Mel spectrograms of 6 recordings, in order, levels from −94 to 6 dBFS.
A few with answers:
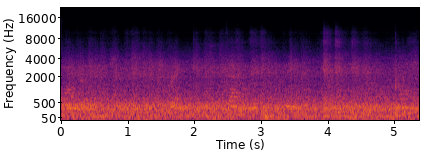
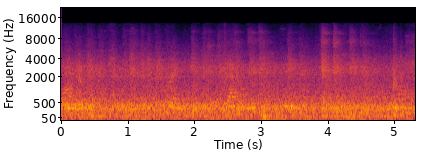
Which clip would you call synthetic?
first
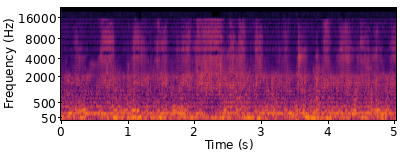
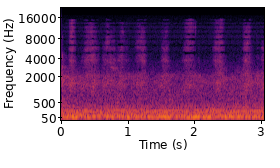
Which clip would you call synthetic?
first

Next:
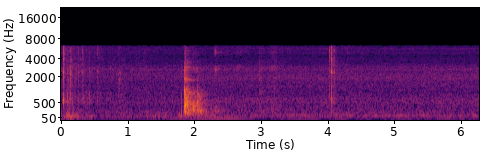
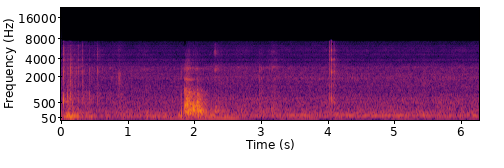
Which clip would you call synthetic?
second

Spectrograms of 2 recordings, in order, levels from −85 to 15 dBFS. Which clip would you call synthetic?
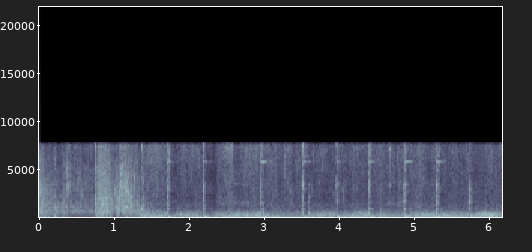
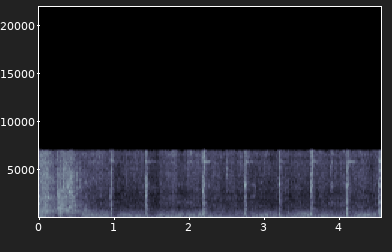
second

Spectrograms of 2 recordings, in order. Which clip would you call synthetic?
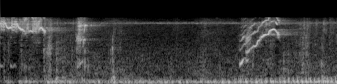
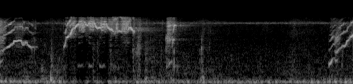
second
